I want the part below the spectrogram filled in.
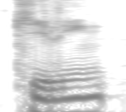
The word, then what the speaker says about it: Kirin: Kirin.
